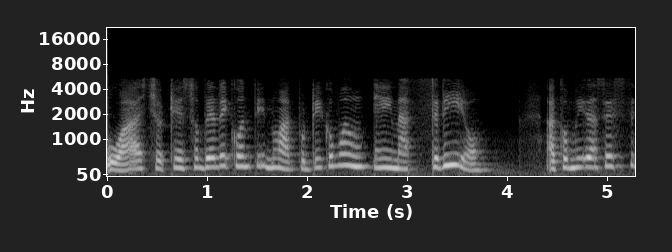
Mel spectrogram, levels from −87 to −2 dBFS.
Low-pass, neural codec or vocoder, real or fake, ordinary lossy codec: 5.4 kHz; codec, 16 kHz, 0.5 kbps, FunCodec, trained on Chinese and English, 25 frames a second; fake; none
